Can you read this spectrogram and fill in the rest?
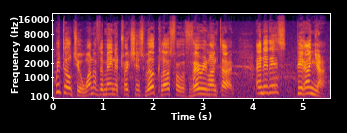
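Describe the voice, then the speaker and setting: A woman's voice: on the high side, expressive, normal speed, music in the background. Chatty woman. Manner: chatty, opinionated, small slips and restarts. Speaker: theme park news presenter. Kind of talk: casual news vlog narration.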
